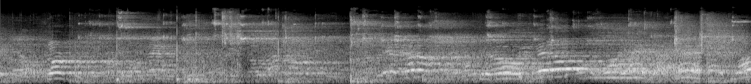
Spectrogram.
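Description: A basketball bounces on a hardwood floor, echoing in a large hall.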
